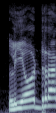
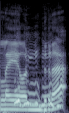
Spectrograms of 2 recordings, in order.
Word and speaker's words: Lyodra: Lyodra ngap Lyodra, bukan Leondra, apalagi Lyodora.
